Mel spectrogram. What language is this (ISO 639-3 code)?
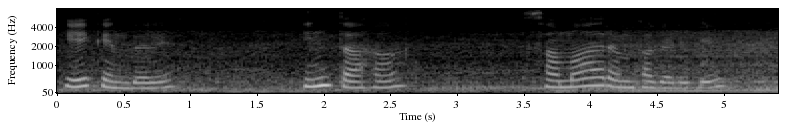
kan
